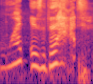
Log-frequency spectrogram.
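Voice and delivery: slow, hushed wondering; retold puzzlement. Feeling a tug on her ear at the sink, retold hushed puzzlement. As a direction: draw the question out softly, as if puzzled.

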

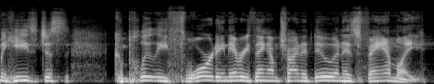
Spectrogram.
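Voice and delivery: high, frustrated villain complaint; exasperated enemy. Acted. The enemy grumbling that Josh keeps praying, exasperated. Voicing the enemy ranting about prayer.

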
